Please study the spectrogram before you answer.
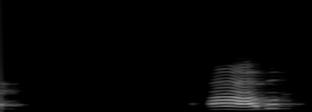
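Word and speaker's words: ख़्वाब: अब इसका उच्चारण जो है वो गजल होगा। ठीक है? और उसी तरह से यह ख्वाब नहीं ख्वाब होता है तो हम यहां पर नुक्ता लगाते हैं।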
